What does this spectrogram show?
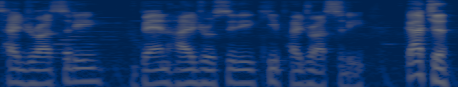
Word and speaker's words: Hydrocity: Okay, I pronounce it. It's Hydrocity.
